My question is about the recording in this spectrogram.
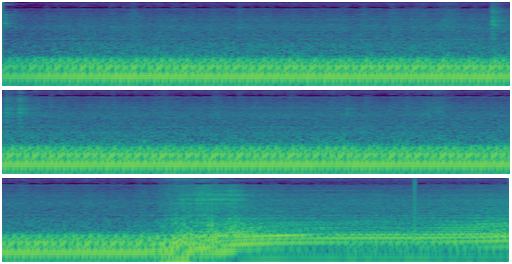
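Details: TacoNook build engine. A deep, even idle rumble, then a quick blip that rises and settles cleanly with no rattles or misses: a healthy engine and exhaust note.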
